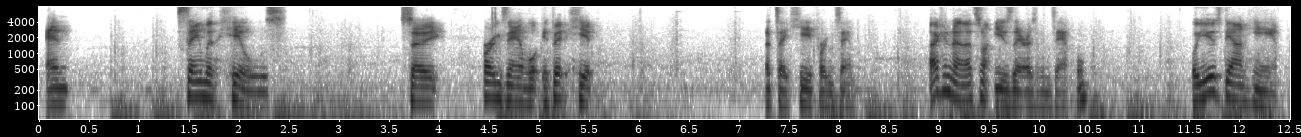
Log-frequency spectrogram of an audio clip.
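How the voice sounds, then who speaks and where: A game streamer from Australia talks casually and explains at length, his Australian accent mixed with American notes. He has a fairly low, bright, forceful voice with lively intonation, speaking unhurriedly with frequent pauses over slight background noise.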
